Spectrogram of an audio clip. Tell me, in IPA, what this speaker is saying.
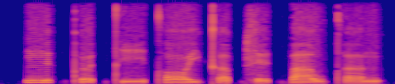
ŋ ɪ˥ k̚ pʰ ɵ˨˥ t̚ t̪ʰ iː˨ t̪ʰ ɔː˧ j kʰ ɐ˨ p̚ s ɪ˨˥ k̚ p aː˧ w t̪ʰ ɐ˨˩ ŋ

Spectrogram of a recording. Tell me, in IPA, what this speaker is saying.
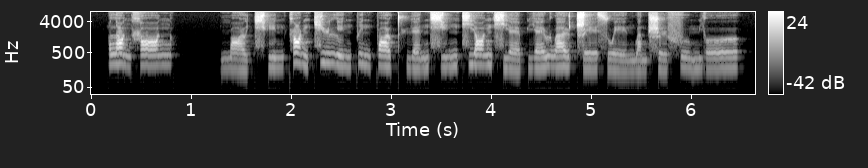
l ɑ˥˩ ŋ x ɑ˥ ŋ | m ɑ˨˩ ʊ̯ t͡ɕʰ i˧˥ n k ɑ˥˩ ŋ t͡ɕ y˥ l i˧˥ n p i˥˧ n p ɑ˥˩ ʊ̯ t̪ʰ ɥ ɛ˧˥ n ɕ i˧˥ ŋ t͡ɕ j ɑ˥ ŋ ɕ j ɛ˨˩ p j ɛ˧˥ ɻ w a˥ ɪ̯ ʈ͡ʂ e˧˥ ɪ̯ s w e˨˩ ɪ̯ n̪ w a˦ n ʂ ɻ̩˧˥ f u˥˩ m j o˧˥ ʊ̯

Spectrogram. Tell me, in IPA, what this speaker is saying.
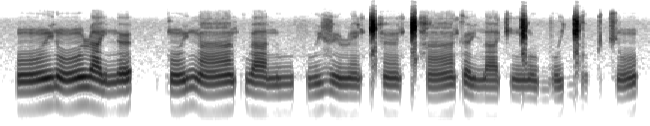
õː y̯ ɾ õː ɹ a i̯ n œ | k õ y̯ ŋ ãː kʷ aː n uː h u y̯ v ø ɹ ɛ̃ ǁʰ œ̃ː ǁʰ ãː k œ y̯ n aː t͡ʃ ŋ͡ǁ o u̯ b o i̯ ɡ͡ǁ o k t͡ʃ õ

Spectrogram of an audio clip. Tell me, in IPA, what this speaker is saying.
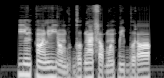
j ĩ˦ k ɔ̃˧ l i˧ j ɔ̃˨ b u˨ ɡ o˧ ɡ ã˧ s ɔ˨ b ɔ̃˨ k͡p i˨ b o˨ ɾ ɔ˧

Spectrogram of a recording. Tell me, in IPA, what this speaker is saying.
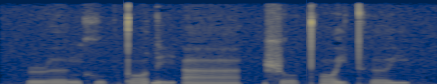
ɹ əː˨˩ ŋ x u˨˩ k̚ t̪ ɔ˧˥ ɗ i˨˩˦ ʔ aː˨˩ | ʂ o˨˩˨ t̪ʰ ɔ˧ j t̪ʰ ə˨˩ j

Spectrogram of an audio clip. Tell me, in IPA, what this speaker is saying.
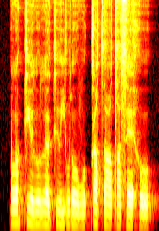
l ɔ kʲ ø l u l œ kʲ u j u ɾ o β o k o tˤ ɾ ɛ ɪ̯ tˤ ø s ɛ h o

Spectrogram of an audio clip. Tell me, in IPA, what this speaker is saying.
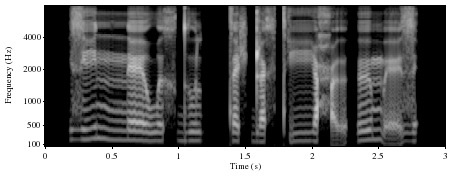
z i nː ɛː w ə x d̪ u l tː a ʃ ɖ a x tʼ iː ħ ə̰ | ø m ɛ̰ z

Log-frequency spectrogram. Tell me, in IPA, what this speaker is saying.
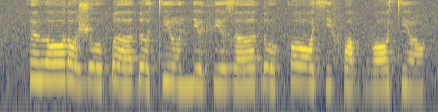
k ə̃˥ ð ɔː˥ ɾ ɔ˧˩˧ ʒ o˧˩˧ ɓ ʌː˧˩˧ ɗ ɤ˨˩ tʲ õː˥˩ nʲ ɔ˧˩˧ fʲ ɤ˩˥ z ʌː˩˥ ɗ o˧˩˧ k ɔː˥˩ sʲ ə˩˥ f ɒ˨˩ bʱ ɔː˩˥ tʲ ɔ̃˨˩

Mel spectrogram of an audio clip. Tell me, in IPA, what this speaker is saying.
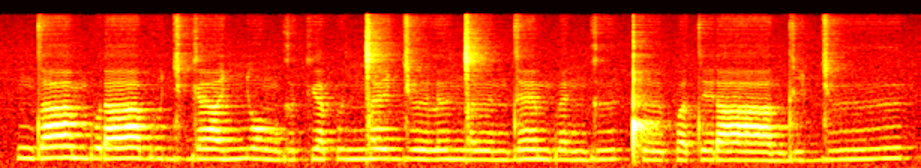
n d aː m b o ɾ aː b u ɟ ɨ ɡʲ aː ɲ ɔ ŋ ɡ ɘ kʲ a p ɨ ŋ͡ǀ ɛ ɟ ɘː l ɘ ŋ͡ǀ ɘː n d ɛ m b ɛ ŋ ɡ ɨː ǃʰ ɘː p ɐ t e ɾ aː n d i ɟ ɨː

